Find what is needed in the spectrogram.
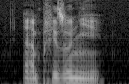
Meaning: prisoner
- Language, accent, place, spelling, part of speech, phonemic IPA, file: French, France, Paris, prisonnier, noun, /pʁi.zɔ.nje/, Fr-prisonnier.ogg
